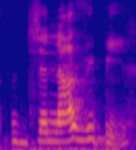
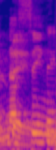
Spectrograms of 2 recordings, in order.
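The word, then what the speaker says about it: Gnassingbé: Fori Janazibi. I think it's Nasingbe. Yeah, Nasingbe. The G is silent.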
